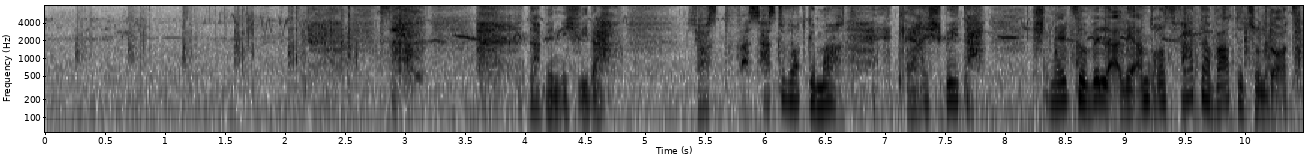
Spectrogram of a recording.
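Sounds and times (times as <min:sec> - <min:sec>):
soft hiss: 0:00.0 - 0:10.4
boy's footsteps running on a hard surface: 0:00.2 - 0:02.8, 0:08.0 - 0:10.4
speech: 0:04.1 - 0:10.4.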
